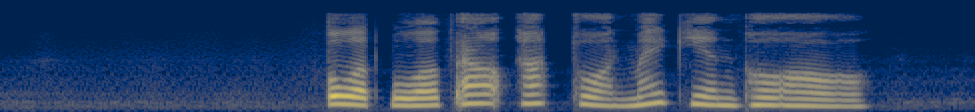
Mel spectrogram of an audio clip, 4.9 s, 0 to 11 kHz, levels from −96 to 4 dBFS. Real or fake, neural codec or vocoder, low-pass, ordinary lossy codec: fake; codec, 16 kHz, 0.5 kbps, FunCodec, trained on LibriTTS, 25 frames a second; 7.2 kHz; none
